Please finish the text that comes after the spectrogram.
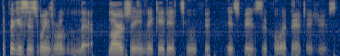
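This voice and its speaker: Halting amateur male story reader, lo-fi sound. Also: fairly low pitch, fairly even intonation, dark tone, dry recording. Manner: halting, stumbles and self-corrects while reading. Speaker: fan fiction reader. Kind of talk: casual amateur story reading with chatty asides.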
